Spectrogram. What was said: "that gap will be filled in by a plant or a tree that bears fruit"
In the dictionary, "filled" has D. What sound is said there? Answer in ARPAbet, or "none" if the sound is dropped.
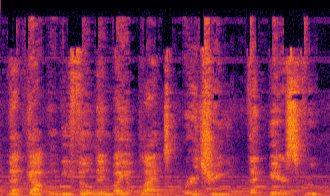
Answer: D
